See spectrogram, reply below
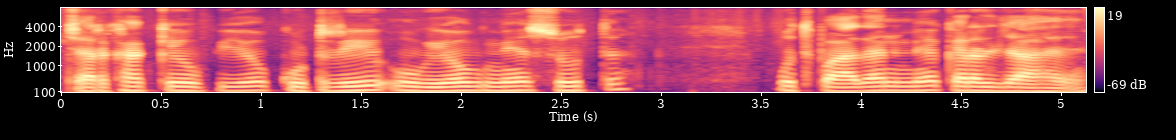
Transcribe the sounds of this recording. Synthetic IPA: t͡ʃəɾkʰakeʊpjoːɡkʊʈɾiʊpjoːɡmẽsʊt̪ | ʊt̪paːd̪ənmẽkəɾəld͡ʒaːɦɛ̰ː

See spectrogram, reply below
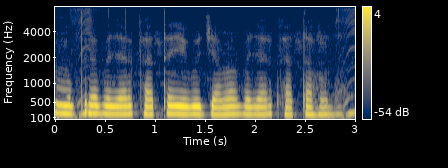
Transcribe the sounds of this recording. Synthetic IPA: mʊt̪ɾabɐd͡ʒaːɾkʰaːt̪aeɡod͡ʒɐmabɐd͡ʒaːɾkʰaːt̪aɦoːla

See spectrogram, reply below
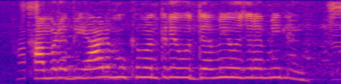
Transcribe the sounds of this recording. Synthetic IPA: həmɾeːbɪɦaːɾmʊkʰjəmənt̪ɾiːʊd̪ʱəmiod͡ʒɾaːmɪli

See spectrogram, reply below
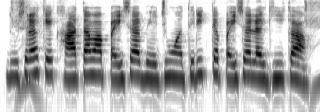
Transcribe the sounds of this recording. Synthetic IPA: d̪uːsɾakekʰaːt̪ãmãpɐɪsabʱeːd͡ʒũɐt̪ɪɾɪk̚t̪əpɐɪsalɐɡʱiːkaː

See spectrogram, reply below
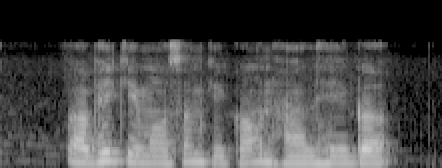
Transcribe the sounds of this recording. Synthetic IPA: əbʱikemɔwsəmkekɔʊnɦalɦeɡə

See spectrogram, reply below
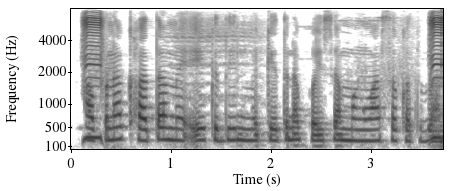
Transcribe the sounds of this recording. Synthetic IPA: əpnakʰaːt̪amẽʔeːkd̪ɪnmẽkeːt̪napəɪsamə̃ŋɡʋasəkət̪ʰbɛː

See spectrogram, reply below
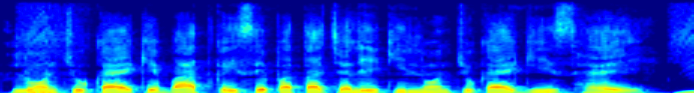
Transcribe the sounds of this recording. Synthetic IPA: loːnt͡ʃʊkaːekebaːd̪kɐɪsepɐt̪at͡ʃəlekiloːnt͡ʃʊkaːeɡiːsɦɛ

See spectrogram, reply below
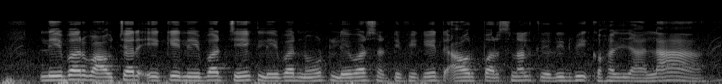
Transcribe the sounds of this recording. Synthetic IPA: leːbəɾʋaːwt͡ʃəɾeːkeleːbəɾt͡ʃeːkleːbəɾnoːʈleːbəɾsəɾʈipʰɪkeːʈɔ̰ːɾpəɾsnəlkɾeːɖɪʈbʱikəɦəld͡ʒaːlaː

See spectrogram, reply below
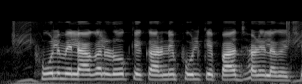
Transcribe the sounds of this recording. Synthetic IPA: pʰulmelaɡəlɾoɡ̚kekaɾnepʰulkepasd͡ʒʱəɽeləɡɛt͡ʃʰi

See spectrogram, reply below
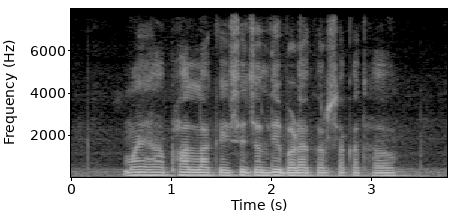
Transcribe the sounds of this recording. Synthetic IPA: məjɦãpʰalːakəɪsed͡ʒəld̪ibəɽakəɾsəkət̪ɦə̃

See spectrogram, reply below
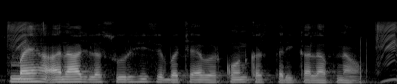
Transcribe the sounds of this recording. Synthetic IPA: mɛ̃ːɦãʔɐnaːd͡ʒlasuːɾɦisebɐt͡ʃaːebɐɾkoːnkɐst̪ɐɾiːkalaːpnaːɦṵ̃ː

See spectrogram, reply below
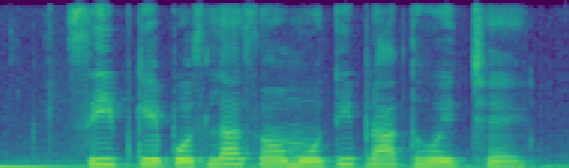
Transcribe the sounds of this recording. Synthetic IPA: siːpkepoːslasə̃moːt̪ipɾaːp̚t̪ɦoːit̪̚t͡ʃʰɛː

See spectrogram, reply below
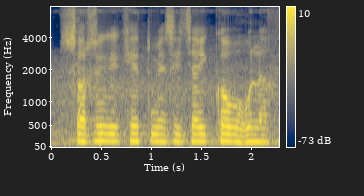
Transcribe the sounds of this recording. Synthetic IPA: səɾsokekʰeːt̪mẽsit͡ʃaːikəbɦola

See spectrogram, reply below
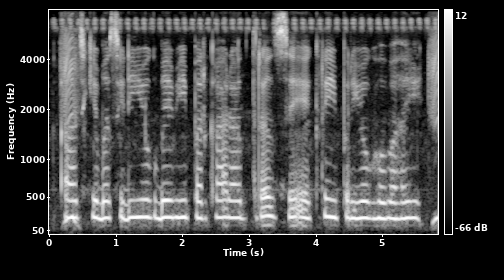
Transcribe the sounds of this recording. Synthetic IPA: aːd͡ʒkebɐsɪd̪ijʊɡmẽbʱipəɾkaːɾə̃t̪ɾəsḛʔḛkɾəipɾəjoːɡɦoʋəɦɛi

